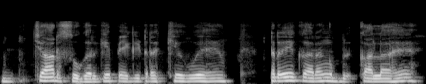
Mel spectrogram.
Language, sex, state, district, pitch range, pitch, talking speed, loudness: Hindi, male, Uttar Pradesh, Saharanpur, 140-155 Hz, 145 Hz, 170 wpm, -14 LUFS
